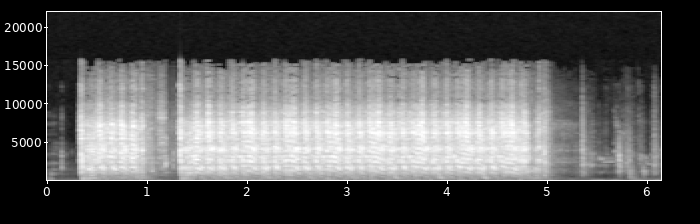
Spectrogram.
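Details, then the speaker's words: Junkyard 1977 Datsun 710 wagon: the starter spins the engine steadily for about four seconds without a single firing stroke. No spark because a plug wire had fallen off the distributor cap. Crank, no start. "no spark we didn't have no spark because that plug wire wasn't even on the cap it had fell off so let's try again"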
